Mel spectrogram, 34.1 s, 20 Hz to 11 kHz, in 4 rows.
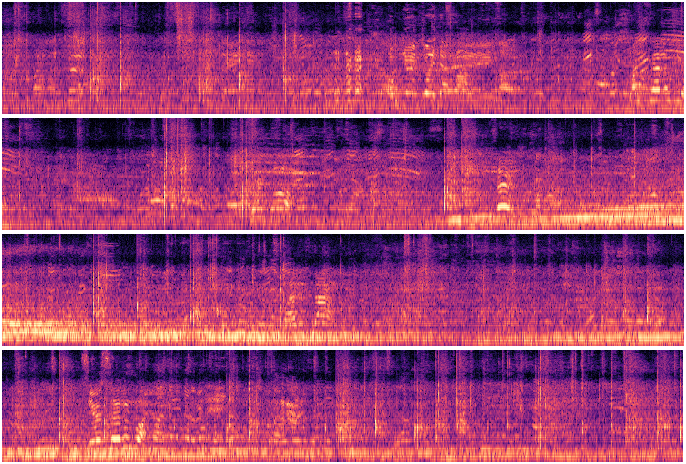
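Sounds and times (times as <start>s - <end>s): vehicle engine accelerating: 13.8s - 34.0s.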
